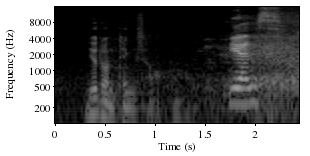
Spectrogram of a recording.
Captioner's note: laughter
